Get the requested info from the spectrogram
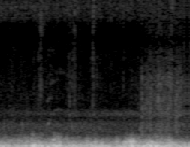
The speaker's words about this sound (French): Un orage approche. Le ciel est menaçant et gronde.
